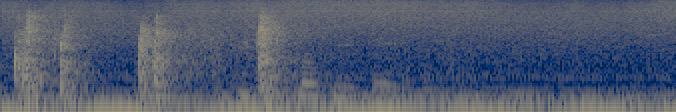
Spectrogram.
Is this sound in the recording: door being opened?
yes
